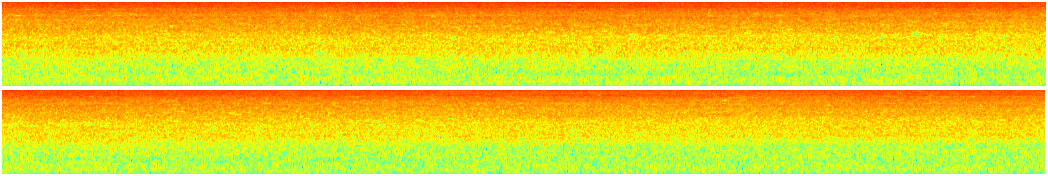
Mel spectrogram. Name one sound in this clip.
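A mountain stream rushes loudly and steadily over rocks close by.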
